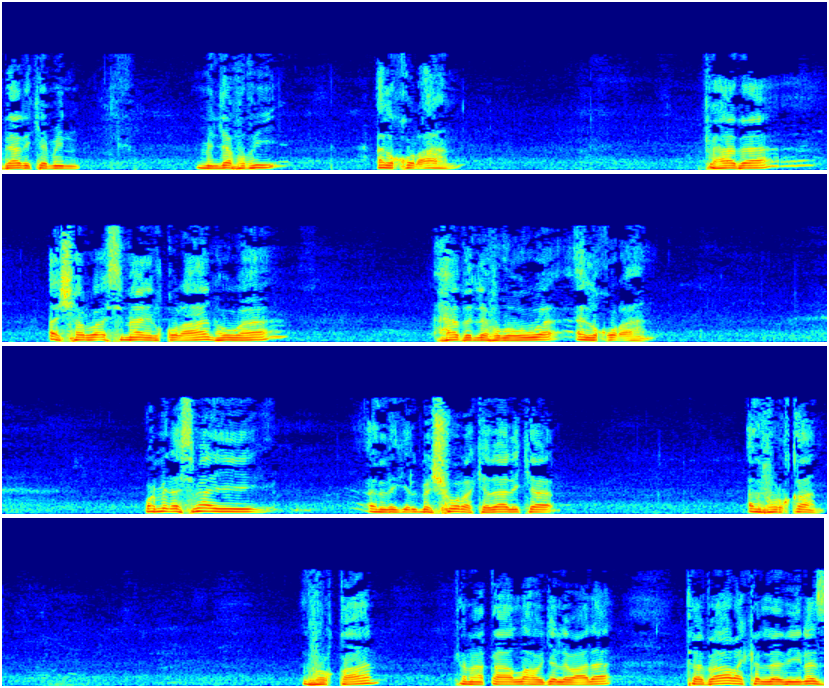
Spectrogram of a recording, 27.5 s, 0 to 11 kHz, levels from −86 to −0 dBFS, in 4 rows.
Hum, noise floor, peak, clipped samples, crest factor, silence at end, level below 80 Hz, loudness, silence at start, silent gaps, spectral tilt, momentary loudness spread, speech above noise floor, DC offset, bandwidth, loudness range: none; -50 dBFS; -4 dBFS; under 0.1%; 16 dB; 0 s; -48 dBFS; -17 LUFS; 0 s; none; -7.5 dB/octave; 11 LU; 34 dB; under 0.1%; 8 kHz; 6 LU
